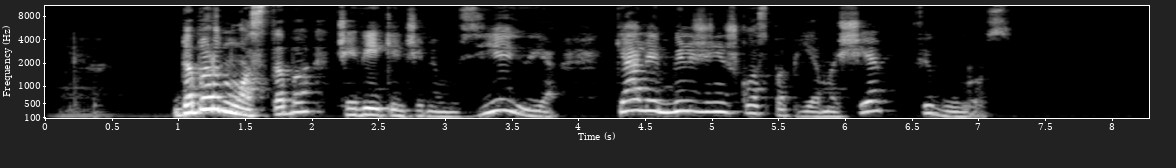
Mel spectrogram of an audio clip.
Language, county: Lithuanian, Vilnius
